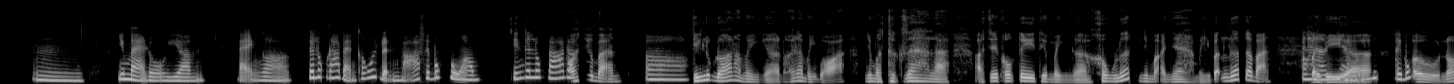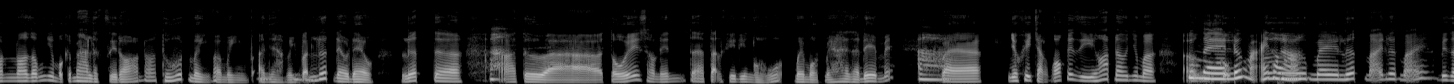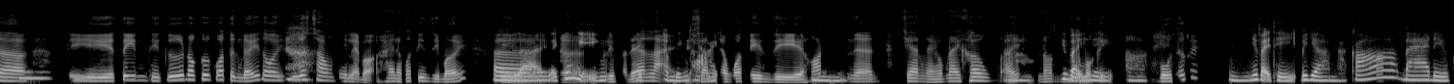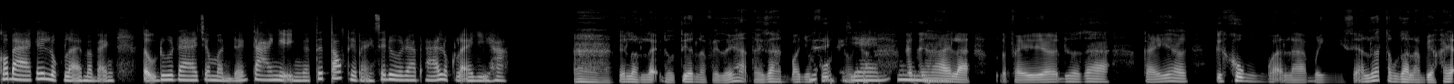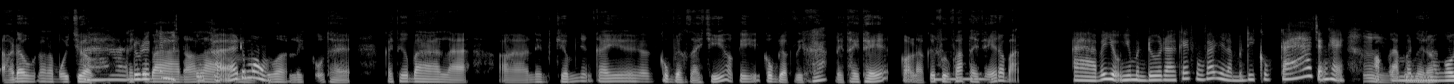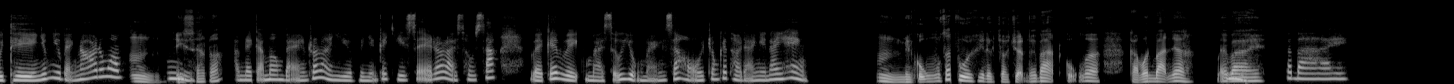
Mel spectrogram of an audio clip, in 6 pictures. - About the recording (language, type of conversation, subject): Vietnamese, podcast, Bạn đã bao giờ tạm ngừng dùng mạng xã hội một thời gian chưa, và bạn cảm thấy thế nào?
- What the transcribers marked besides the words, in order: tapping; laughing while speaking: "Ờ"; laughing while speaking: "À"; in English: "refresh"; in English: "trend"; unintelligible speech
